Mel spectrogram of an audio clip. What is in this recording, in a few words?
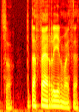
"fferru", Welsh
